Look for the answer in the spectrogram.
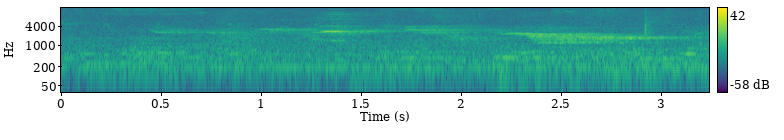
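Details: Lesser whistling duck pair with chicks in an aviary at Walsrode bird park, Germany: a few thin whistled notes, one long slurred whistle falling then levelling near the end, over a steady hiss of background noise.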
